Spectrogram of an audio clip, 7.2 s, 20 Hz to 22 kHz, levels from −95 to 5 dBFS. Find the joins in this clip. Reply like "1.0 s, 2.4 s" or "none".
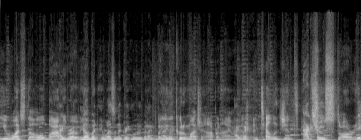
none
